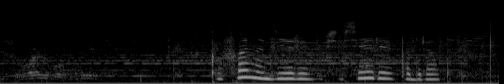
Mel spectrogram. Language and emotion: Russian, sad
